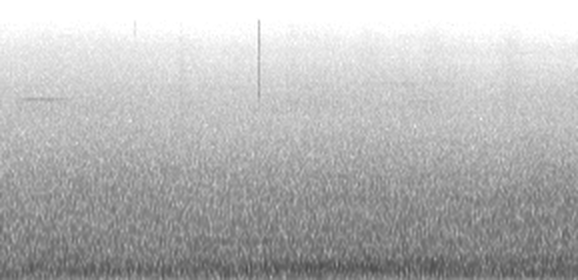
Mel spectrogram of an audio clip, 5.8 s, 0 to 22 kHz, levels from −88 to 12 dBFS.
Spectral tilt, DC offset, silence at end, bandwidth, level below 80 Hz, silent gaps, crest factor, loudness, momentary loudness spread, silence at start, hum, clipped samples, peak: -7.5 dB/octave; under 0.1%; 0 s; 15 kHz; -38 dBFS; none; 14 dB; -26 LUFS; 4 LU; 0 s; none; under 0.1%; -12 dBFS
